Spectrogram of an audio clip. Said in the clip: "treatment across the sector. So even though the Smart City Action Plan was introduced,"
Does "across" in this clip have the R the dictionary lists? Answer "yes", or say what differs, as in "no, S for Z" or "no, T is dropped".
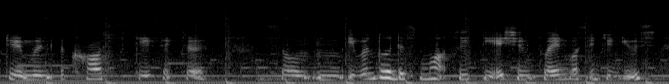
no, R is dropped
